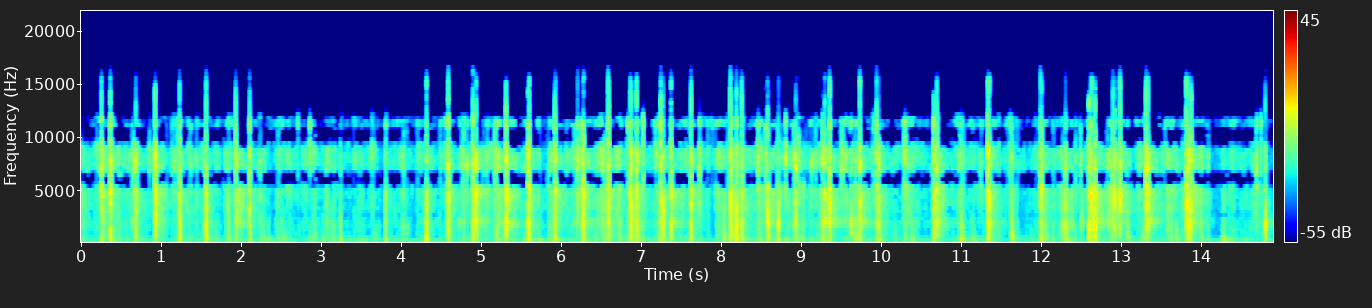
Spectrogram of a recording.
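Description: Fingertips and thumbs squeeze a rolled strip of clear, air-filled plastic bubble wrap, popping the bubbles in rapid bursts. Dozens of sharp, bright snaps crackle out in irregular clusters over a faint hiss, each dying away almost instantly with little low end.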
